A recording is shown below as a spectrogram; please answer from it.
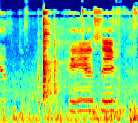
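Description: A sharp metallic clank from a steel outdoor air-walker exercise machine as it is stepped onto and set swinging. Near the end a voice starts singing a line of a song, over a low rumble of wind on the microphone.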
